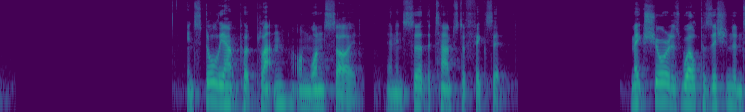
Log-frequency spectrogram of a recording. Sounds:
speech

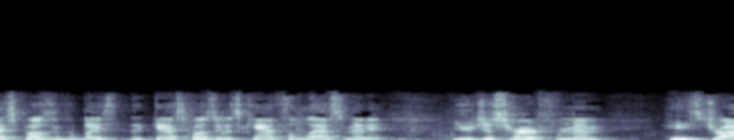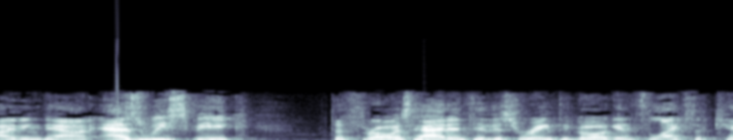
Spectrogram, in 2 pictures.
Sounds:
speech

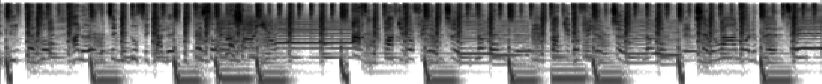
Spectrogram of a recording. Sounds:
hip hop music, music, reggae

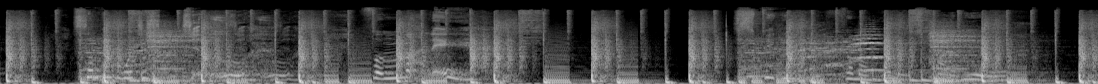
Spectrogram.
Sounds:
sound effect, music

